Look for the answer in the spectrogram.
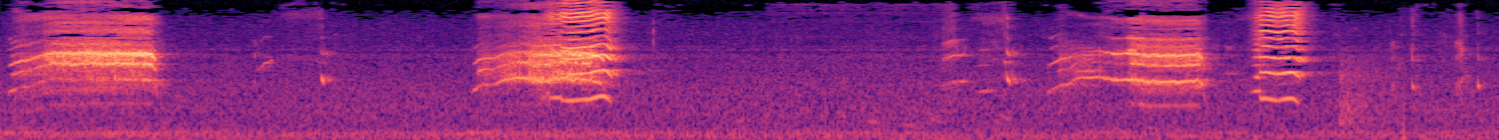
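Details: Juvenile American coots with a parent on Lake Merced, calling as they swim: drawn-out screechy wails alternating with brief high peeps, irregularly spaced, over continuous low-pitched background rumble.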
